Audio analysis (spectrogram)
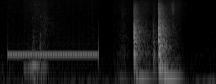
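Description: A steady telephone tone sounds for about a second, then cuts off, followed by a couple of louder clicks and thumps as the phone call is handled.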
